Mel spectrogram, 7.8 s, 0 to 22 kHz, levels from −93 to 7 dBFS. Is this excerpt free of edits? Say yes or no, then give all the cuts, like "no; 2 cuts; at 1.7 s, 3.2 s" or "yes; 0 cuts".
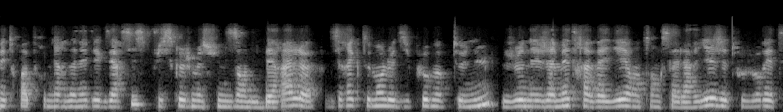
yes; 0 cuts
